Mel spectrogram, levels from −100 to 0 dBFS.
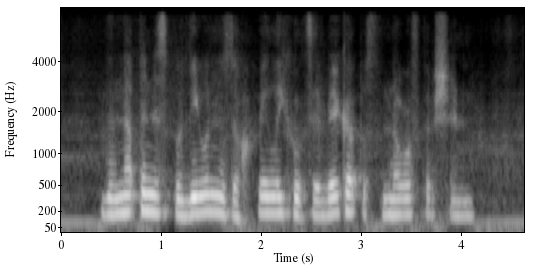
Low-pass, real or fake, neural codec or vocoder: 7.2 kHz; fake; codec, 16 kHz in and 24 kHz out, 0.9 kbps, LongCat-Audio-Codec, four codebook decoder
